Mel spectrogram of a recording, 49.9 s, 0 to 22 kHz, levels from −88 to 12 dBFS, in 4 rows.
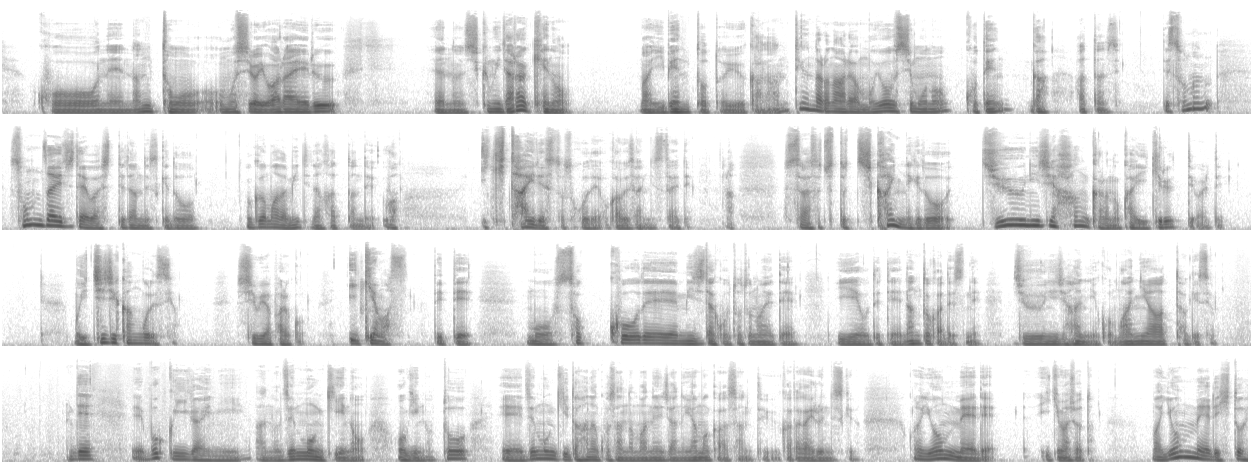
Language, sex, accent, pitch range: Japanese, male, native, 80-105 Hz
